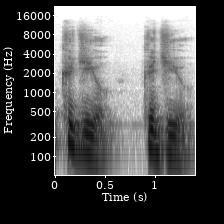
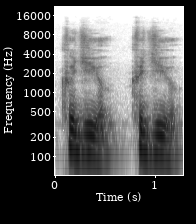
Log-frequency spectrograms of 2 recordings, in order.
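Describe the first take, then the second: Both takes have the same delivery.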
